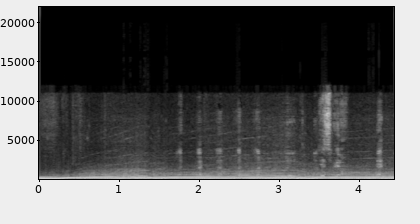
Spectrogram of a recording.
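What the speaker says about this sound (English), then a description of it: "We are now in the good old Hellcat." A Dodge Challenger Hellcat engine rumbling and revving while driving, heard from inside the car as a loud steady drone with rising and falling pitch as it speeds up, with people talking over it.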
